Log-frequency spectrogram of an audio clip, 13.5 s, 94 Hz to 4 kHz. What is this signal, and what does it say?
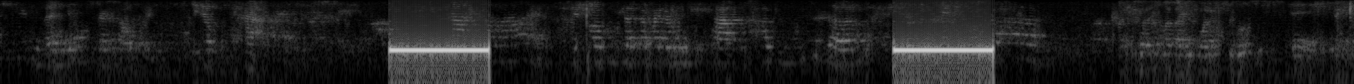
Ringback tone (Europe, 425 Hz), with speech.
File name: out- -2006- - - .21828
